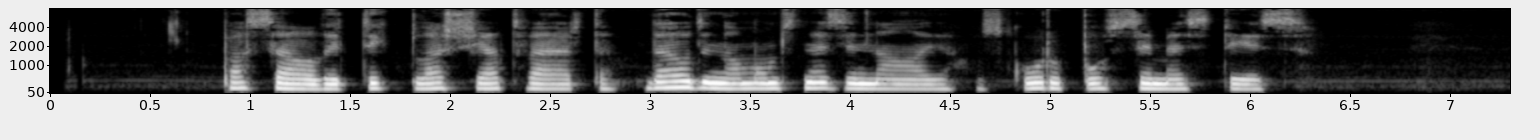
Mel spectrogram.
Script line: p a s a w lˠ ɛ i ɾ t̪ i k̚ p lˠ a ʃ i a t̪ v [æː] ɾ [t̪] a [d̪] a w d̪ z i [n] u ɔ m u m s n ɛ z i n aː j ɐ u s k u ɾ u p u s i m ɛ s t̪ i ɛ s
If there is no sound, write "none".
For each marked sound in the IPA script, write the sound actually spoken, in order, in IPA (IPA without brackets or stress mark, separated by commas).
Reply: æː, t̪, d̪, n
